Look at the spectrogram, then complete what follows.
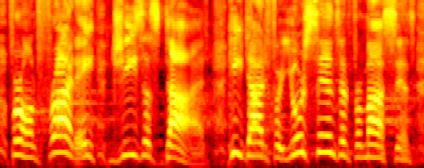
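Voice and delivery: loud, rising gospel preaching; full-force preaching. Acted. Pastor preaching the resurrection to his congregation, loud and building. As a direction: preach it out to the whole church.

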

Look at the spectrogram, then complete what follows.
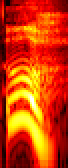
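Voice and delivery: high, loud groan of disgust; grossed-out groan; disgusted ugh. Real, not acted. Disgust at beard-combing image.

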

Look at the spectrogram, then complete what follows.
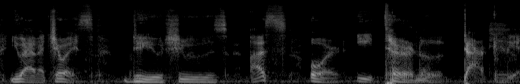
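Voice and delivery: menacing evil villain hush; Barca villain voice. Acted. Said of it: "That was a good Barca voice".

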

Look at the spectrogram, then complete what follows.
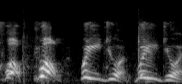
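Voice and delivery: high-pitched startled yelp, pitch sliding down; imitating a startled freakout. Startled party guy woken by hand-waving, high mock yelp. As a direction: play the jolted sleeper, jumping up in pitch. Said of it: "flipped out".

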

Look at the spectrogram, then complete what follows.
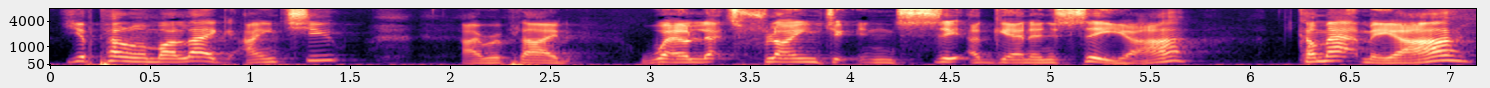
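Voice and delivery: high, loud, cheeky British caricature; hammed-up British accent. Host acts out the producer teasing a musician, hammed-up British accent. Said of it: "I think I changed, like, four times".

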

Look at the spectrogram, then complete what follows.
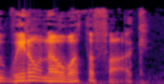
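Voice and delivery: ordinary talk, nothing marked

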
